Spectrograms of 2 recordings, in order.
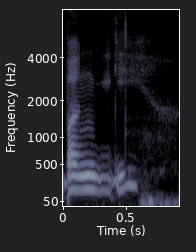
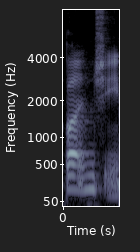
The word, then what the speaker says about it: Bungie: Now we can call them Bungie. I simply cannot They bunggeied it. I cannot get my brain to read the name of this company and pronounce it Bungie. My brain goes bungi.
